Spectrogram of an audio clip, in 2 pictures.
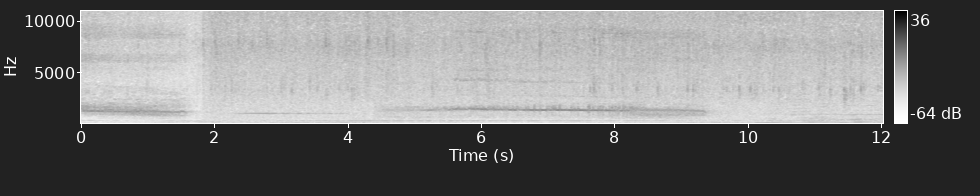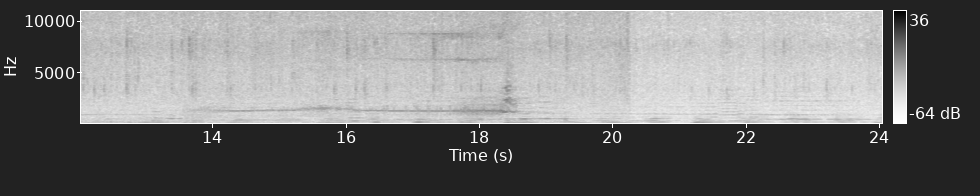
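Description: Heavy rain falling in a garden, a steady dense patter of drops that runs unbroken through the whole stretch at moderate level.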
